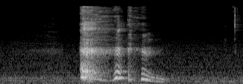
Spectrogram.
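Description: A woman coughing loudly, a short burst of two or three coughs about a second in.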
